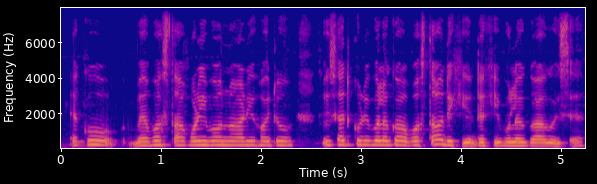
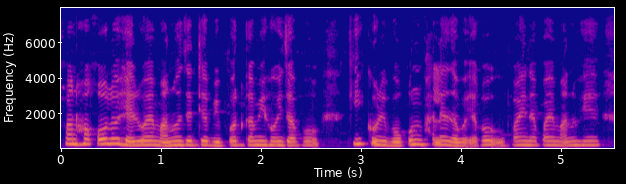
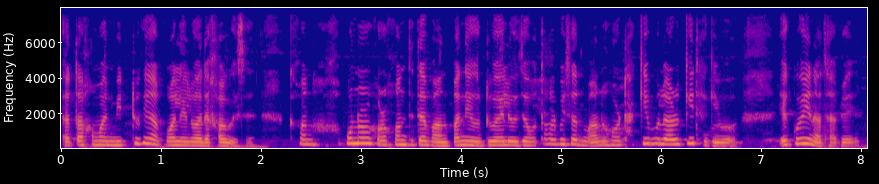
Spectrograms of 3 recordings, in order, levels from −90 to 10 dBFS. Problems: none marked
